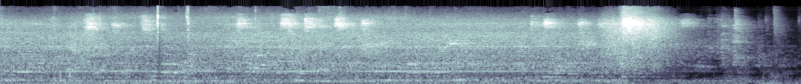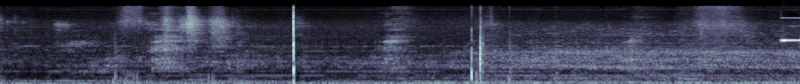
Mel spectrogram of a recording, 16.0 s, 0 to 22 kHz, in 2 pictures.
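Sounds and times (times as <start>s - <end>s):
elevator doors shutting: 0.0s - 8.4s, 15.7s - 16.0s
underground platform hiss and rumble: 0.0s - 15.9s.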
